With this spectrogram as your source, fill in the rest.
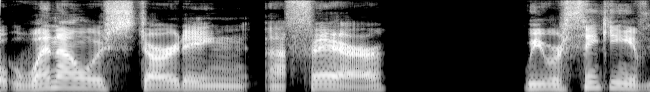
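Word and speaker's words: faiyr: we were like oh Fair that's cool but the problem is that people pronounce it like fire and that was a real problem I must say but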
